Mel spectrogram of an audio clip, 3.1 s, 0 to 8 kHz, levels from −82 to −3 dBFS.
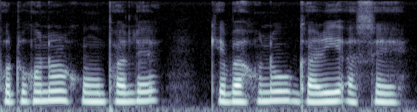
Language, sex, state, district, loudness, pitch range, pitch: Assamese, male, Assam, Sonitpur, -15 LUFS, 190-205 Hz, 195 Hz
